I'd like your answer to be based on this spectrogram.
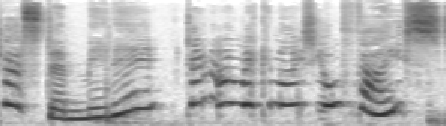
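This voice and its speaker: A woman does a put-on character voice, squeaky and extremely high, delivered at a fairly slow pace. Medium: read story. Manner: curious.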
